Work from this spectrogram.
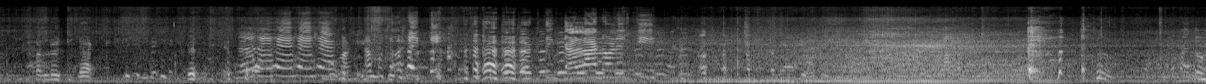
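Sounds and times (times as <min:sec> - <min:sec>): vehicle passing: 0:02.5 - 0:12.0.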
